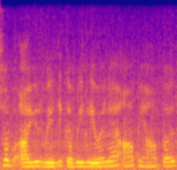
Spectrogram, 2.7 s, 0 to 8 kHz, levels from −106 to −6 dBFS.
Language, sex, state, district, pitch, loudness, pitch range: Hindi, female, Haryana, Rohtak, 195 Hz, -13 LUFS, 185-215 Hz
